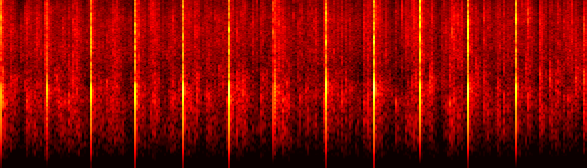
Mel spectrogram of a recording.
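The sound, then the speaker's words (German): An audience applauds in steady unison to welcome the people watching today, sharp claps landing evenly about three times a second over a continuous wash of scattered clapping, loud. “Und wir wollen euch ganz herzlich und ich möchte euch bitten, dass wir gemeinsam das tun, die Menschen, die uns heute zuschauen, mit einem kraftvollen Applaus begrüßen.”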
